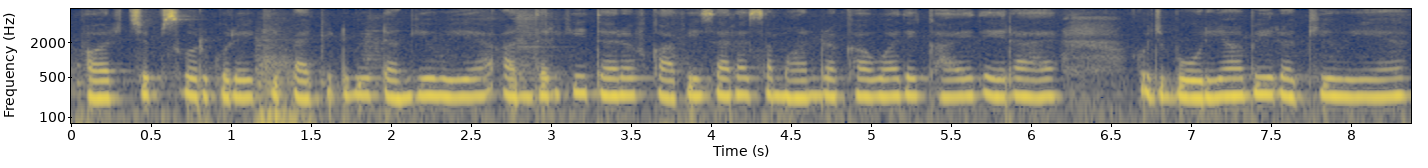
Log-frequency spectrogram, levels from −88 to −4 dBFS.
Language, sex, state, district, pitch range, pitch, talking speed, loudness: Hindi, female, Chhattisgarh, Balrampur, 230-245 Hz, 235 Hz, 185 wpm, -19 LUFS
